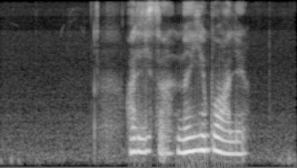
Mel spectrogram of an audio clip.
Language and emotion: Russian, neutral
